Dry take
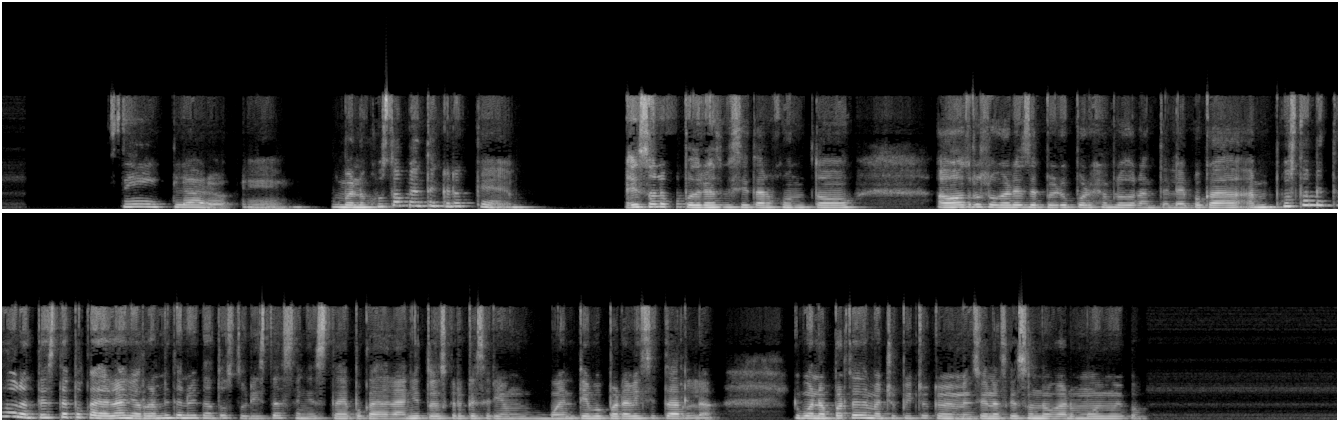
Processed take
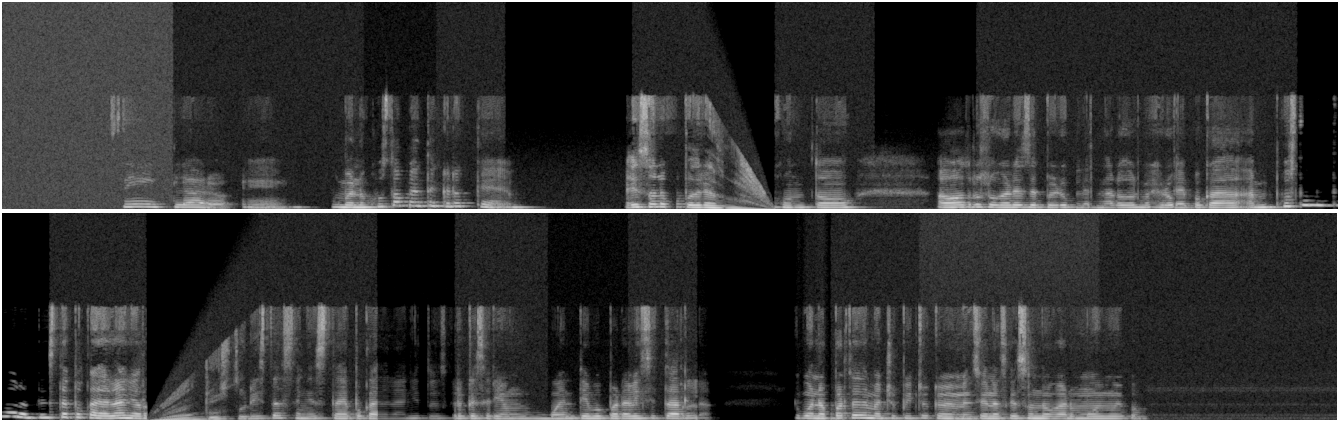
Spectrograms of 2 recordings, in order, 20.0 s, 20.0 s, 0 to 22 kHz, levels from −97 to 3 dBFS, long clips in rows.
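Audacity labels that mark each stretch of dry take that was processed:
1.280000	1.280000	noise floor change −49 dB −65 dB
2.710000	3.260000	high-shelf EQ 4,800 Hz −7.5 dB
3.770000	4.730000	high-frequency loss of the air 150 metres
5.280000	5.280000	tape stop 0.52 s
6.540000	7.310000	high-frequency loss of the air 150 metres
8.060000	8.800000	reverse
9.710000	10.380000	expanding power law on the bin magnitudes exponent 2.3
11.100000	11.100000	tape start 0.85 s
12.830000	13.420000	guitar amp tone stack bass-middle-treble 10-0-1
14.110000	14.720000	high-shelf EQ 2,100 Hz −11 dB
15.230000	16.240000	expander for the loud parts 2.5 to 1, over −41 dBFS
16.900000	18.250000	high-shelf EQ 11,000 Hz +8 dB

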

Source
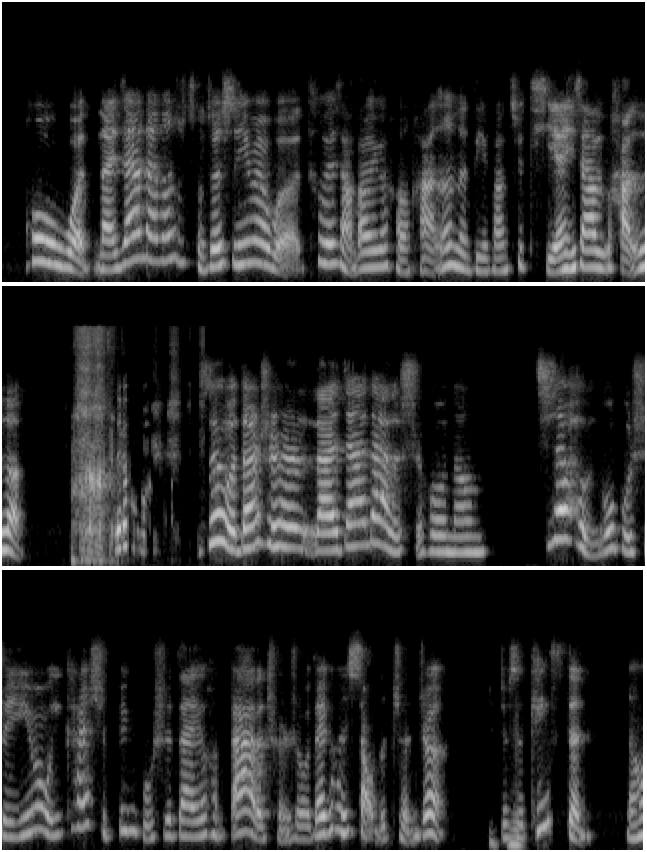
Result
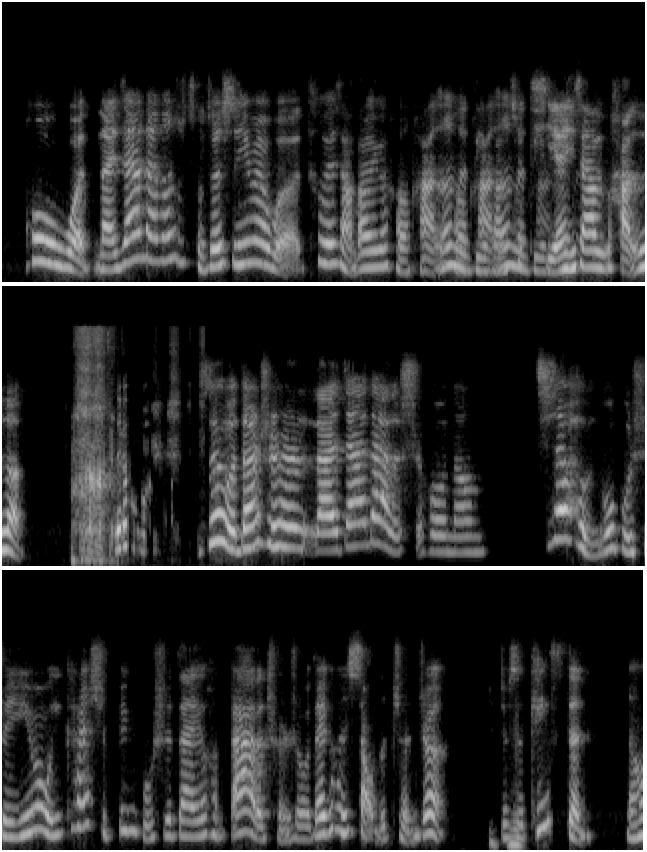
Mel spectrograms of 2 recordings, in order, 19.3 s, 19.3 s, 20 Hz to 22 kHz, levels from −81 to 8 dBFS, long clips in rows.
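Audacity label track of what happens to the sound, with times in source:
3.830000	4.910000	delay throw 580 ms, feedback 15%, level −2.5 dB
9.450000	12.080000	high-pass filter 510 Hz
12.720000	13.640000	tilt shelving filter lows +5 dB, about 1,400 Hz

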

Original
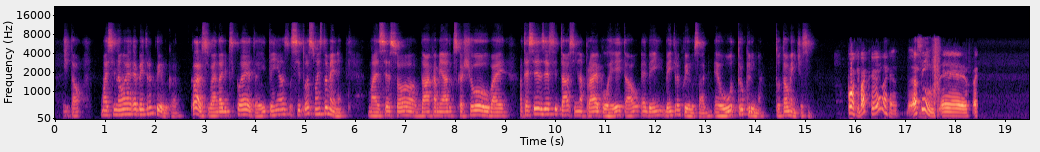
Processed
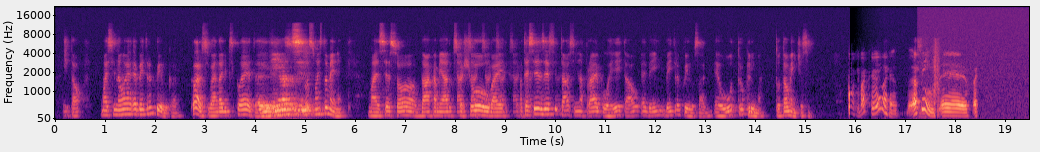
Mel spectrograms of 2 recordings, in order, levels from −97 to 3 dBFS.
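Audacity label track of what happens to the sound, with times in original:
3.990000	4.970000	thrown reverb, RT60 0.92 s, DRR −11 dB
7.750000	8.170000	delay throw 280 ms, feedback 75%, level −7 dB
9.960000	13.860000	flanger 1.2 Hz, delay 2.1 ms, depth 5.8 ms, regen −49%
15.890000	16.570000	fade in
17.240000	17.240000	noise floor change −58 dB −41 dB

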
